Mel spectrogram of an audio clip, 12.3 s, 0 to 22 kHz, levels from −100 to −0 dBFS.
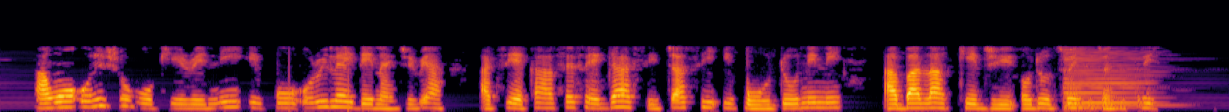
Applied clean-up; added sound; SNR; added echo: classical method spectral subtraction.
